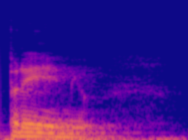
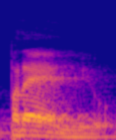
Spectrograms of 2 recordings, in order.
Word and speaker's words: prêmio: e não seu e o circunflexo para indicar que é fechado prêmio prêmium é fechado e não prémio aberto tá bom tem outro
